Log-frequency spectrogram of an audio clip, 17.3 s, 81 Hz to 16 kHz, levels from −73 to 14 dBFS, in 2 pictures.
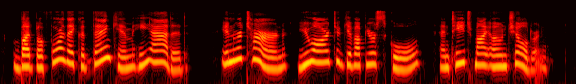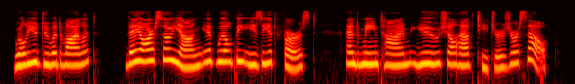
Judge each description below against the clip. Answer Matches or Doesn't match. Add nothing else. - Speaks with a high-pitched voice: Matches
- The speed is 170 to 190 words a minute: Doesn't match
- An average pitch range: Matches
